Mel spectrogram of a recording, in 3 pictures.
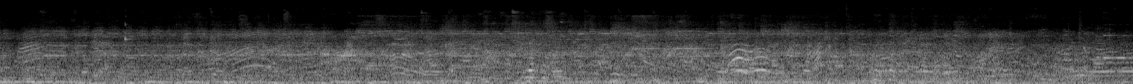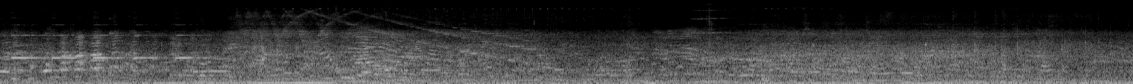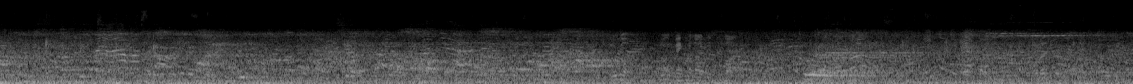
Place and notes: Sec., Wuchang St., Taipei City - walking in the Street
Aggregation street theater, Hip-hop competitions, The crowd, Binaural recordings, Sony PCM D50 + Soundman OKM II
Taipei City, Wanhua District, 武昌街二段106號, 19 October 2013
